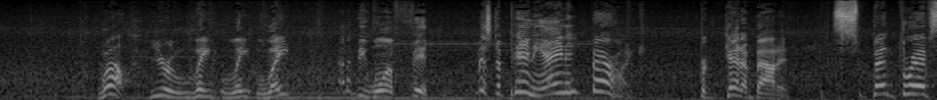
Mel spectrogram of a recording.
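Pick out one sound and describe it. A man speaks loudly and with agitation, close by.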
